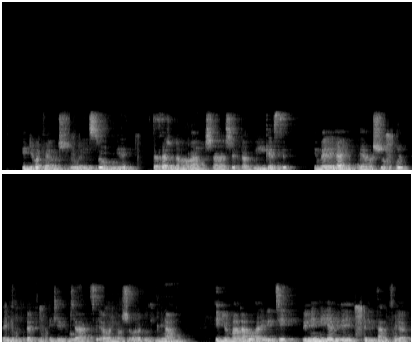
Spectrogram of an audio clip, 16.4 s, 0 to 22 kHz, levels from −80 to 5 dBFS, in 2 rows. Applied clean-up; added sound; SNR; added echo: neural mask model DeepFilterNet 3.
